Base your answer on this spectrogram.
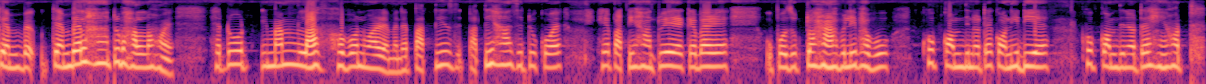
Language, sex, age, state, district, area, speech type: Assamese, female, 30-45, Assam, Majuli, urban, spontaneous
